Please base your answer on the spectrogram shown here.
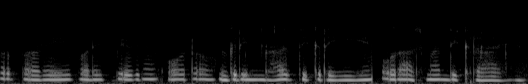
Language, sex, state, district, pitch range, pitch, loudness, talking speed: Hindi, female, Maharashtra, Nagpur, 210-225 Hz, 220 Hz, -34 LUFS, 180 wpm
